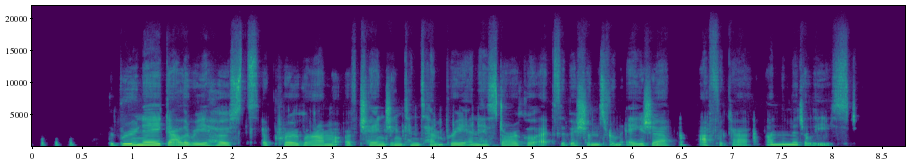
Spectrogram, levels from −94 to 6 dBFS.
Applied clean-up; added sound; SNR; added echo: neural mask model Resemble Enhance denoiser.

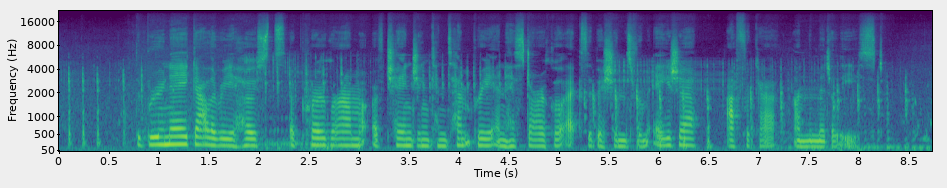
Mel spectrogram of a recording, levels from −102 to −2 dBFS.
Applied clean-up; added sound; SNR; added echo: none; Boat, Water vehicle; 14 dB; none.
